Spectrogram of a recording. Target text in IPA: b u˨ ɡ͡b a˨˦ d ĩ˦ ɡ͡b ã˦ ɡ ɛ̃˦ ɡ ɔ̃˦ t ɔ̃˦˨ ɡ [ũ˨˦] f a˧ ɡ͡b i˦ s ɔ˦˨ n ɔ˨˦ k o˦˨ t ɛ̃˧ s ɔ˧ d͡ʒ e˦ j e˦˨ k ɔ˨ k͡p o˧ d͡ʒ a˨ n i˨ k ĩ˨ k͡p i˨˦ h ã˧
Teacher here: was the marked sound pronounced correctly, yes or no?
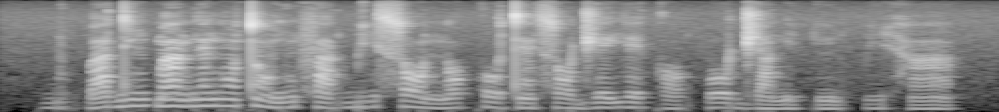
yes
